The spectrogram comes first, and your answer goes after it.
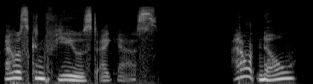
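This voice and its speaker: A woman reads as an earnest teenage girl in a story. Her voice sits fairly high and moves expressively, with hesitant, conflicted phrasing. The sound is dry and close. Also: expressive, unhurried, warm tone, husky, dry recording. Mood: hesitant, subdued. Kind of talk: fan fiction audiobook dialogue.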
